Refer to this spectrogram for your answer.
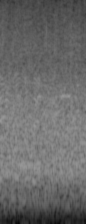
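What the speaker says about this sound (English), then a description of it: "A massive crowd here at the MCG for Friday night football." A massive crowd at the MCG for Friday night AFL football, Carlton against Essendon, roaring and applauding in a dense, steady, loud wash of noise.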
